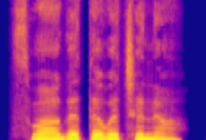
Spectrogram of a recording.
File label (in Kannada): "ಸ್ವಾಗತವಚನ", kannada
